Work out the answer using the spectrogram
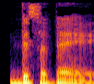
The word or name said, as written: disobeyer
